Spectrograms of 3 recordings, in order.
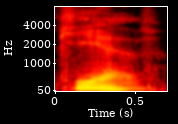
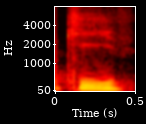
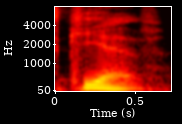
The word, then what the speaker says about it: Kiev: It's pronounced Kiev. It's not Kev. It's not Kyiv. It's Kiev.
